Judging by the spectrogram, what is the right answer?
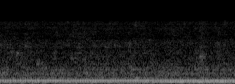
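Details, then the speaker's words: Frigidaire washer drain pump after repair (bad pump replaced, clothing pulled from between tubs, wires connected directly): steady low, even hum with no rattle or grinding as it drains; normal drain pump operation. "here you go it's draining that's how it's supposed to sound when the pump is"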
